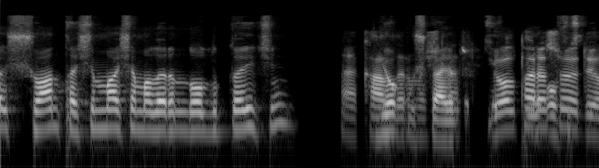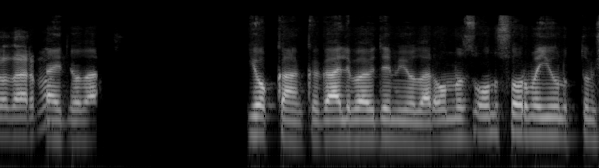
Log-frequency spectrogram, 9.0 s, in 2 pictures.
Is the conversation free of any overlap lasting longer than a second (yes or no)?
no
